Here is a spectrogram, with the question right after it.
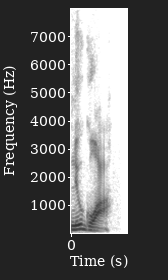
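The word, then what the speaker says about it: Nüwa: In Chinese culture, they believe that they were their bodies, that their race was created by a goddess named Nuwa, also kind of pronounced Nugua, like depending on how you pronounce it, which is very close to Naga.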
